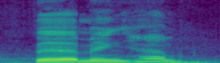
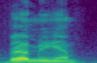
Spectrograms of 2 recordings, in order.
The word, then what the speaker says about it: Birmingham: They say um it's called um Birmingham Birmingham. That's how the locals pronounce it. Birmingham.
